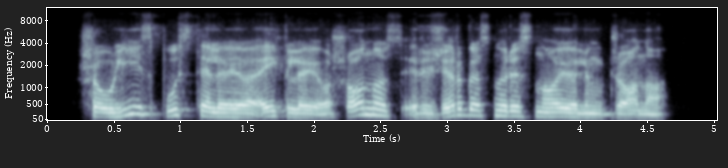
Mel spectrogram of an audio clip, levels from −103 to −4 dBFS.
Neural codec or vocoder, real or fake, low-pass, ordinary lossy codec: codec, 16 kHz, 16 kbps, FreqCodec, larger model; fake; 7.2 kHz; Opus, 24 kbps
